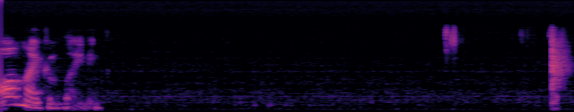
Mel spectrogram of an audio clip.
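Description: An older woman speaks calmly into a nearby microphone.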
